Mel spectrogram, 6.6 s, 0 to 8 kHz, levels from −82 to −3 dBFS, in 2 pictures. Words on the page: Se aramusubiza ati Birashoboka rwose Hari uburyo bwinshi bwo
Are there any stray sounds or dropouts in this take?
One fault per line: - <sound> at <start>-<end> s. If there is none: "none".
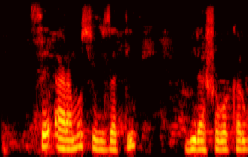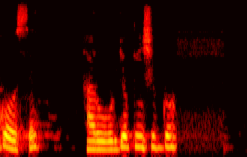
none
